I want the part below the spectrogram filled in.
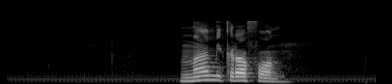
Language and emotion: Russian, neutral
